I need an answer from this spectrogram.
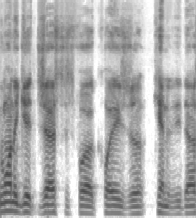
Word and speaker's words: Aquazia Kennedy: We want to get justice for Aquazia Kennedy. Did I say her name correctly? Yes, Aquazia Kennedy.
